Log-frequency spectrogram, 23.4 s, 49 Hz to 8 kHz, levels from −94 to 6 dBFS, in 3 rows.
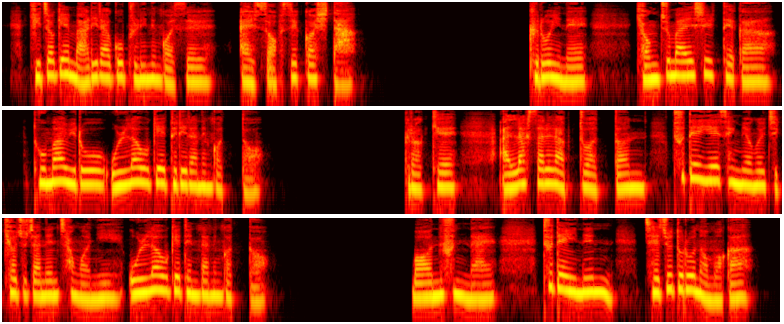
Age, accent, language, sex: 20-39, native, Korean, female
